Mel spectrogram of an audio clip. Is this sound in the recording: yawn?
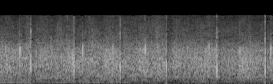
no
